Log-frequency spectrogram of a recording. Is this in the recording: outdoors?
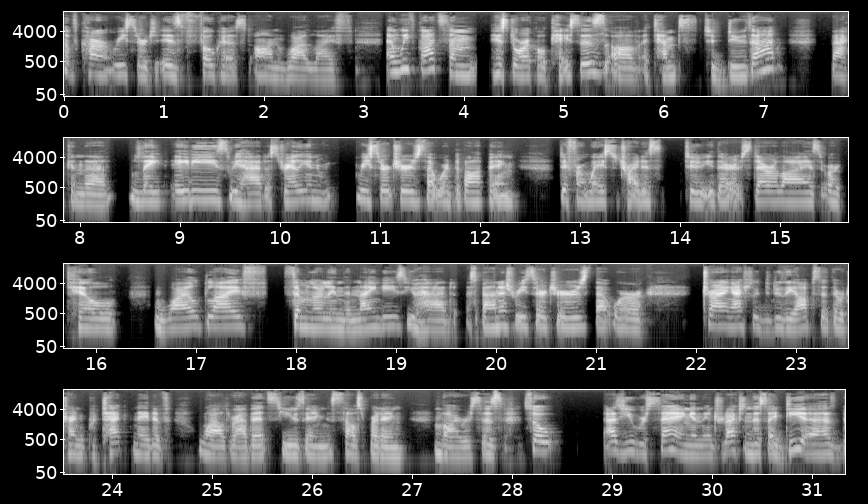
no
